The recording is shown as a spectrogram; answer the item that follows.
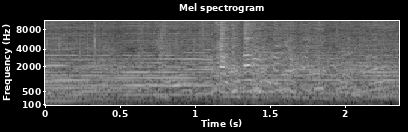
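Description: Organ music with long held chords, overtaken about a second in by the chatter of many voices talking at once.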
